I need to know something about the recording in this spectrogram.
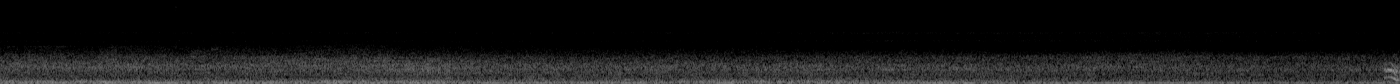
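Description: Steady background noise, strongest in the low range, with no distinct events.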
